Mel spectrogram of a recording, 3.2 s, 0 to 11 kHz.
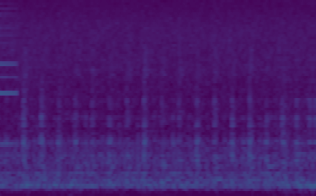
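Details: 2006 Saturn Ion, owned five years, knocking for two weeks: a dull, uneven knock about three a second at idle over the running noise. Owner says it won't get up to 200 rpm. Mechanic suspects a piston; cause unconfirmed.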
